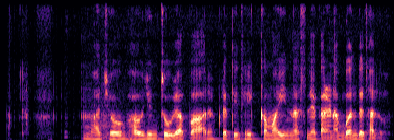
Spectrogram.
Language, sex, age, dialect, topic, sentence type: Marathi, male, 18-24, Southern Konkan, banking, statement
